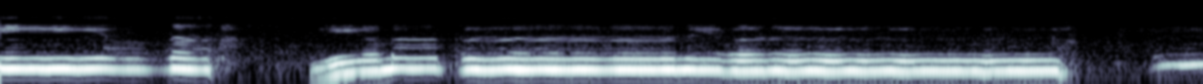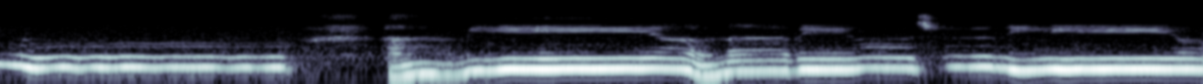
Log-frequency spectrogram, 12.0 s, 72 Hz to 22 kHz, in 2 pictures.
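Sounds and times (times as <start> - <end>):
person singing a cappella: 0.0 - 12.0.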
